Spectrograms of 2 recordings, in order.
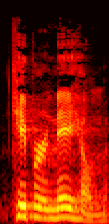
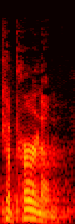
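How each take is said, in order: First: The name has a closer-to-native pronunciation. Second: The name has the common English pronunciation. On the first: The speaker calls it right. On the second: The speaker calls it wrong.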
